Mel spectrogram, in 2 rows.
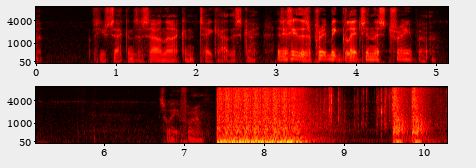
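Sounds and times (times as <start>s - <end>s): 
speech: 0.8s - 5.1s, 6.7s - 8.3s
gunfire from guns in a video game: 7.4s - 8.9s, 9.6s - 10.2s.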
